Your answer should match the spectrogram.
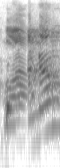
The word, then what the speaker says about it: বনং: ছিল উৎপল আচার্য মহারাজ যদি শব্দের পরে ব্যঞ্জন বর্ণ থাকে তাহলে বনম অনুস্বার হবে বনং আর যদি স্বরবর্ণ থাকে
